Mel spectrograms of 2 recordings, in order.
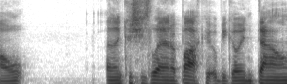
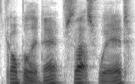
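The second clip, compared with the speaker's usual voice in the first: normal talking voice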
